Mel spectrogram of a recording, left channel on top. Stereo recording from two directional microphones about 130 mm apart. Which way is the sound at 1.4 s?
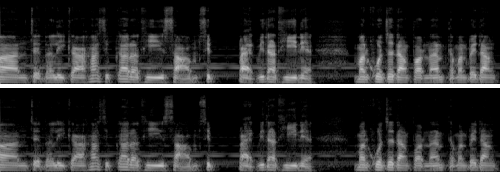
55° left (ahead or behind).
